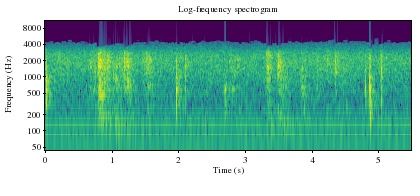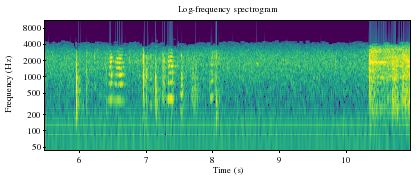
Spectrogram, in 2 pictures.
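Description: Radio-drama sound effects: scattered footsteps and knocks at an uneven pace, with two short creaks in the middle, over a steady low hum in the old recording.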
